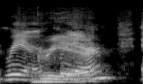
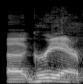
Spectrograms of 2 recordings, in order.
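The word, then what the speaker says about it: Gruyère: Mozzarella, gorgonzola, feta, Gruyere. What is it? – Gruyere. – And Gouda. – Gruyere, please.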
